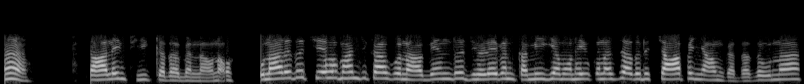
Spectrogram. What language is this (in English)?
Santali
